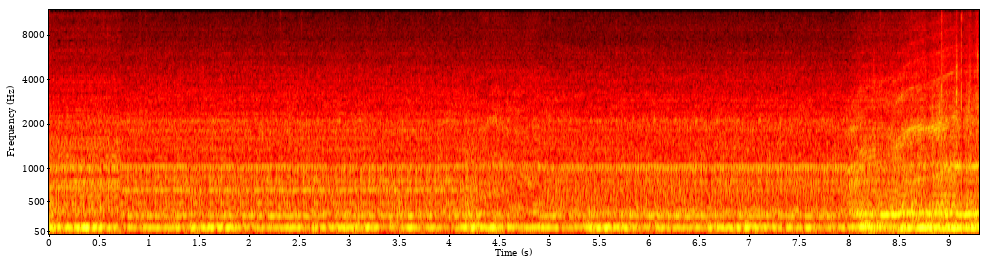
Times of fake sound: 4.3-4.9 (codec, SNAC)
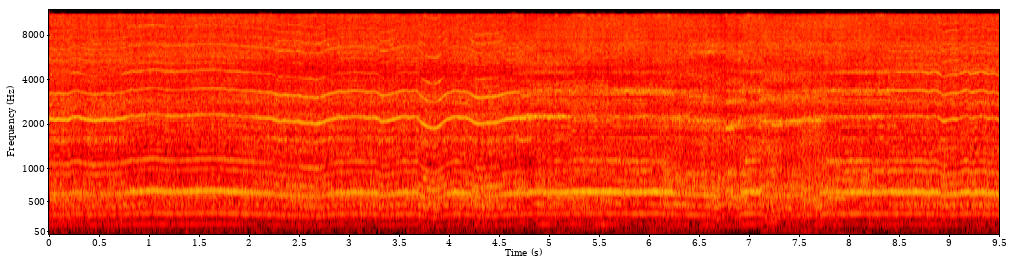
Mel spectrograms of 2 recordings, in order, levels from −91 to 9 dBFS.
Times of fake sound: 4.7-8.4 (codec, SNAC)

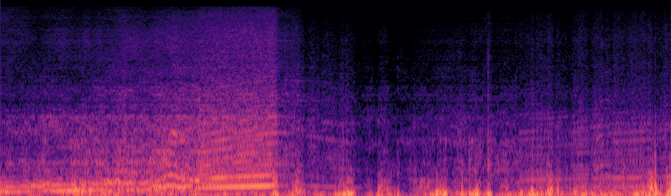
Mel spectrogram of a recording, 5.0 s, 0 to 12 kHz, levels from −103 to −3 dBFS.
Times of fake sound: 0.0-1.5 (codec, SNAC); 2.7-3.9

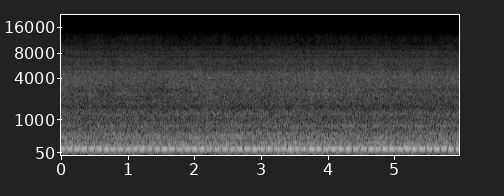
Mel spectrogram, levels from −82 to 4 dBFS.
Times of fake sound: none

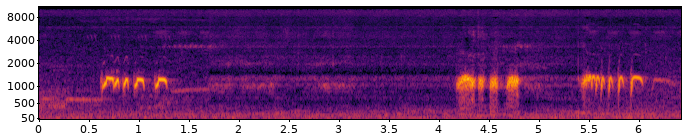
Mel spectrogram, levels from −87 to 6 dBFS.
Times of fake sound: 1.7-5.5 (codec, SNAC)

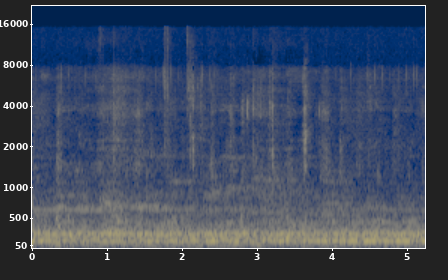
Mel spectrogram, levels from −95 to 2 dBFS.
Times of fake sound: 0.7-1.5 (codec, SNAC); 3.0-3.6

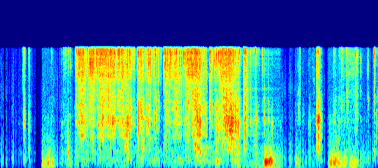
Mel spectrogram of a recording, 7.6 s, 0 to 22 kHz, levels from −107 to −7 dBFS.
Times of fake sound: 4.7-5.6 (codec, SNAC)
